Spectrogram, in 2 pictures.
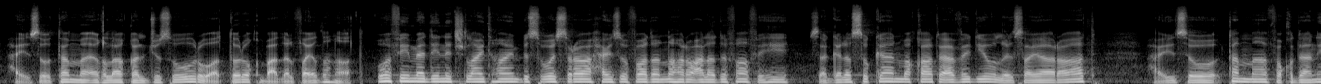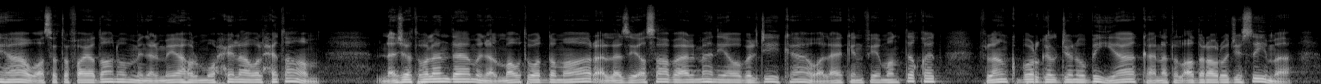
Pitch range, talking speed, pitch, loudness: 100-120 Hz, 105 wpm, 110 Hz, -19 LUFS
